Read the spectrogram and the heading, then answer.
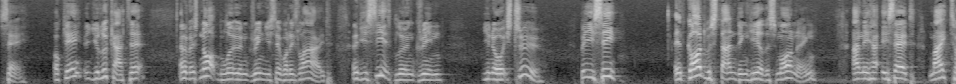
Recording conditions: large echoing room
